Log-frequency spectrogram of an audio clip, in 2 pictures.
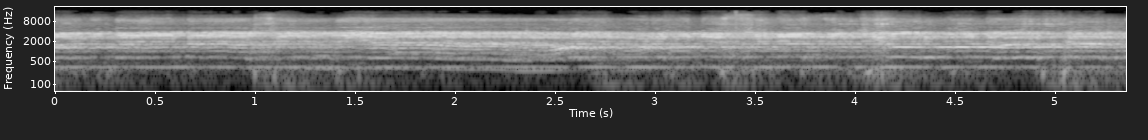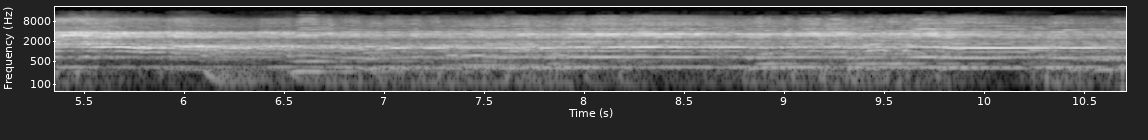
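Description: Live amplified Azerbaijani wedding music: a male singer with a microphone over button accordion (garmon) and electric guitar. A sustained steady note runs under gliding vocal lines throughout.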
